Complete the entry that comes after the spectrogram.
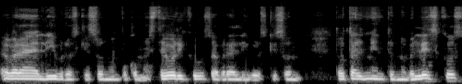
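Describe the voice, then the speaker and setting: In a dark, mellow tone, a man talks at a moderate pace with a medium pitch and fairly even intonation. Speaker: book reviewer, teacher. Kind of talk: casual book recommendation chat. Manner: hesitant, many fillers.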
